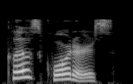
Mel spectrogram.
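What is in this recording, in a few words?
"close quarters", British English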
